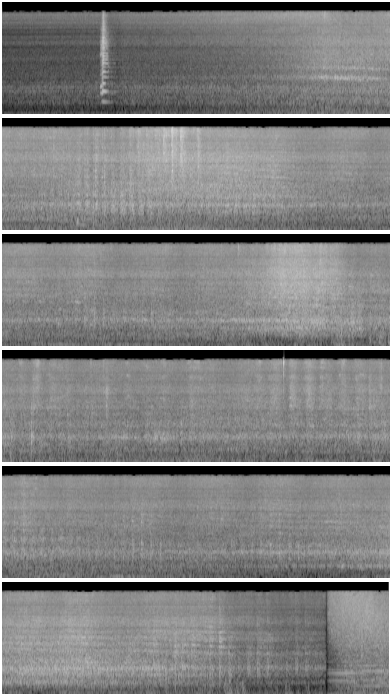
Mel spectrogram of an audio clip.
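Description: Freight train passing close by: the electric locomotive's approach builds to a loud rush, then a long run of intermodal wagons follows with steady wheel-on-rail noise that swells twice. A brief sharp sound about a second in. The sound cuts off near the end.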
